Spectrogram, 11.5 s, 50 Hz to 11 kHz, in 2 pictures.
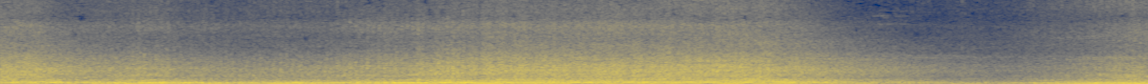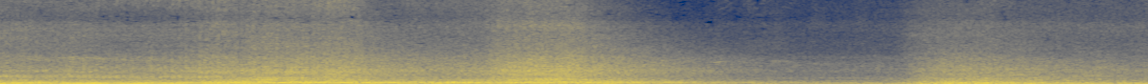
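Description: Monster truck's supercharged V8 engine revving hard as the truck drives, easing off briefly about four seconds in and again near ten seconds, then climbing back up each time.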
